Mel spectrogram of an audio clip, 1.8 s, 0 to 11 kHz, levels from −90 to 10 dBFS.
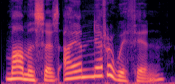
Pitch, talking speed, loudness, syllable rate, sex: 215 Hz, 205 wpm, -14 LUFS, 5.8 syllables/s, female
